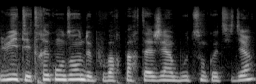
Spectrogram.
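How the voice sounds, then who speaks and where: Fairly even intonation in a woman's voice pitched at a medium level. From southern France. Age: 20s. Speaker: travel reporter. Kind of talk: interview testimony. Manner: halting, many repetitions and fillers.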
